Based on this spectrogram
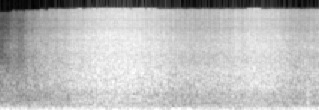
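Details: A captive male Indo-Chinese green peafowl rattles his train, rubbing his tail against the long train feathers: a dry, hissing rustle over a fast, low throbbing.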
